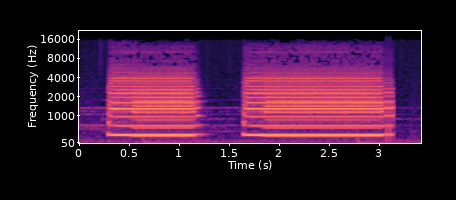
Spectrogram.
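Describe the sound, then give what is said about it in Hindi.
A school bus pulling up at a bus stop honks its horn twice, two loud, sustained blasts, each a little over a second long, with a short pause between them and no talking. “तभी बस का हॉर्न सुनाई दिया”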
